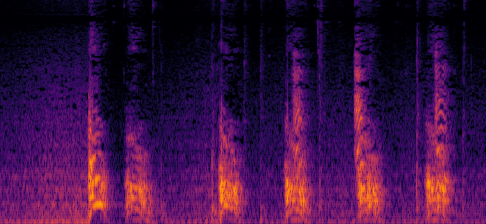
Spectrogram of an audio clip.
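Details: Basset hound Nemo barking for his nightly walk, six harsh barks spaced under a second apart, with a faint low hum beneath.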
